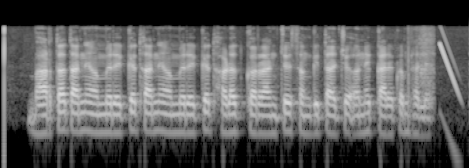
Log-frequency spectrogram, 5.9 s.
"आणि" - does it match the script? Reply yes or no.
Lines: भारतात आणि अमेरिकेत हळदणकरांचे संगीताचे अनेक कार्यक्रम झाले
yes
